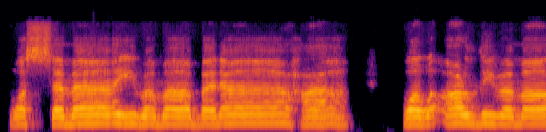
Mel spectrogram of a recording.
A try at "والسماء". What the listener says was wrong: والسماء میں مد ہے نا میم کے ساتھ, تو اس کو 5 فنگرز تک لمبا کرنا ہے.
